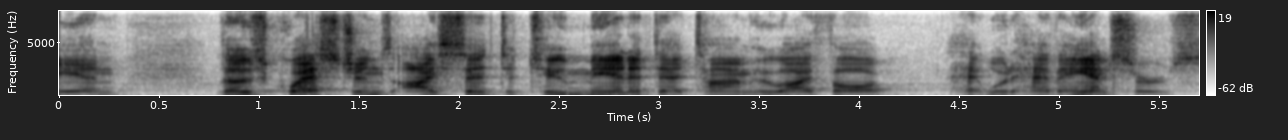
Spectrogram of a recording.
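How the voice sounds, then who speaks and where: Loud and fairly slow, a man talks at a medium pitch in a bright, sharp tone with fairly even intonation. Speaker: pastor and seminary student. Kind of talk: interview. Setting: podcast.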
